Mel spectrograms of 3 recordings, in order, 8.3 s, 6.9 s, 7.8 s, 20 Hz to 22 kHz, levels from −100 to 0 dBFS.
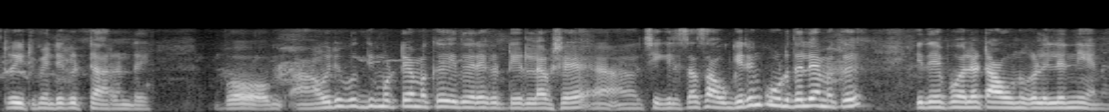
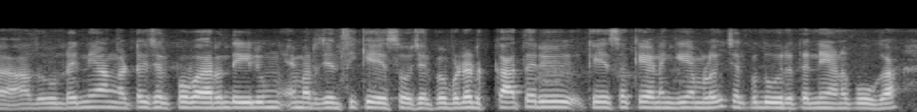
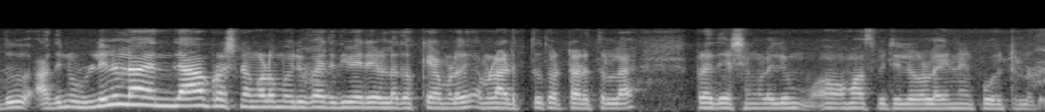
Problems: background sounds at intervals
